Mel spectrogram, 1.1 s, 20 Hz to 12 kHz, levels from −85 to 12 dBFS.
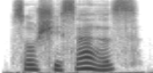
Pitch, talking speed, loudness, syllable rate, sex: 210 Hz, 155 wpm, -15 LUFS, 3.3 syllables/s, female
